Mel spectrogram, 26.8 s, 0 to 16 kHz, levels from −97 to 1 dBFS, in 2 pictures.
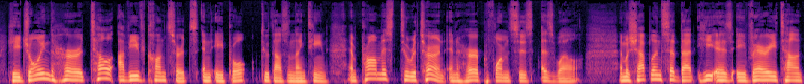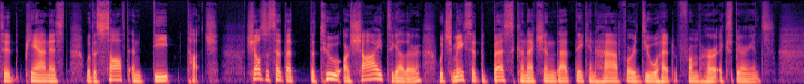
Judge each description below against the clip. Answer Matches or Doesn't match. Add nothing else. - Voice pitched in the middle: Doesn't match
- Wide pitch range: Doesn't match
